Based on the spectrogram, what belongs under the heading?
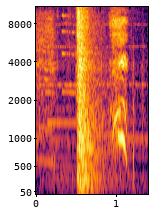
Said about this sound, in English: Lucy steps around the spilled junk and into the wardrobe. The door blows shut behind her.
